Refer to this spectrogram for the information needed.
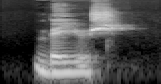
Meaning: a town in Bihor County, Romania
- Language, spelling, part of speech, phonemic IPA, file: Romanian, Beiuș, proper noun, /beˈjuʃ/, LL-Q7913 (ron)-Beiuș.wav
